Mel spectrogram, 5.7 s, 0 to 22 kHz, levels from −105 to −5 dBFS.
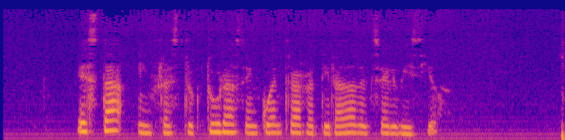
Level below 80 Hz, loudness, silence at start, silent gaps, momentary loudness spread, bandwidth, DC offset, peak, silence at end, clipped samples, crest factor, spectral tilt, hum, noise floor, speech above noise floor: -62 dBFS; -35 LUFS; 0.75 s; none; 10 LU; 16.5 kHz; under 0.1%; -16 dBFS; 0 s; under 0.1%; 20 dB; -7 dB/octave; none; -63 dBFS; 29 dB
